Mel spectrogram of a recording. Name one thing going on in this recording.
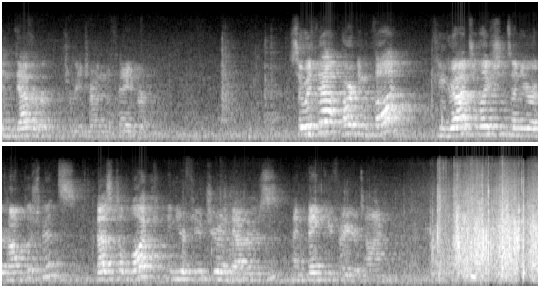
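A young man speaks through a microphone in an echoing hall.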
